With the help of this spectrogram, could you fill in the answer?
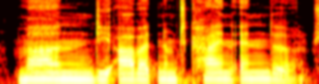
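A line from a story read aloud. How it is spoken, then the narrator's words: Groaning. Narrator (German): stöhnte Torte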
